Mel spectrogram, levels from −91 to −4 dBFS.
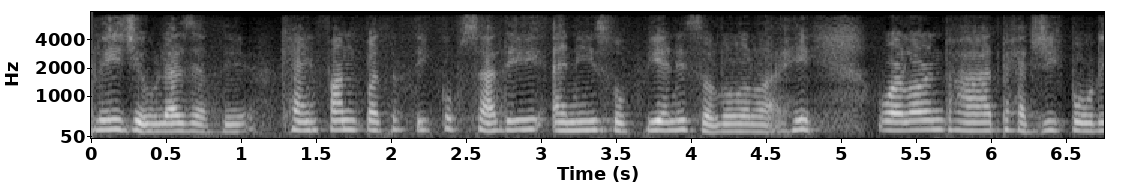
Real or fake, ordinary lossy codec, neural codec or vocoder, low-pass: fake; none; codec, 16 kHz in and 24 kHz out, 0.4 kbps, LongCat-Audio-Codec, fine tuned four codebook decoder; 7.2 kHz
